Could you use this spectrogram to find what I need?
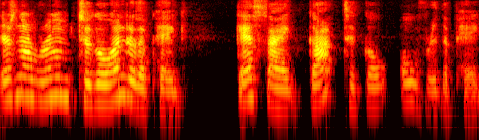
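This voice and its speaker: A woman puts on a raspy character voice at medium pitch. She keeps a moderate pace in a dry, close sound with no echo. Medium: read story. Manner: folksy cowboy talk.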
